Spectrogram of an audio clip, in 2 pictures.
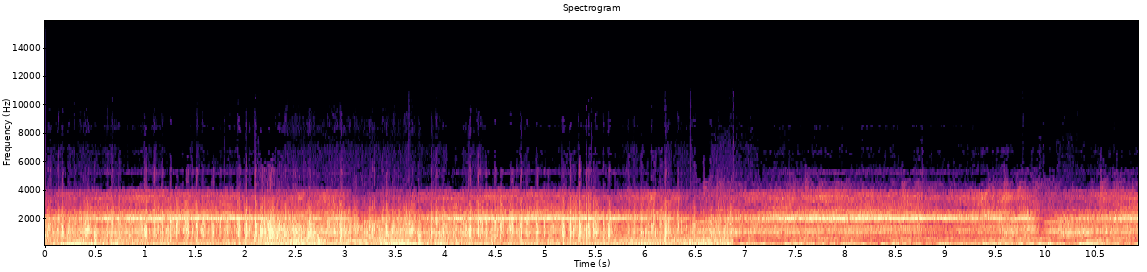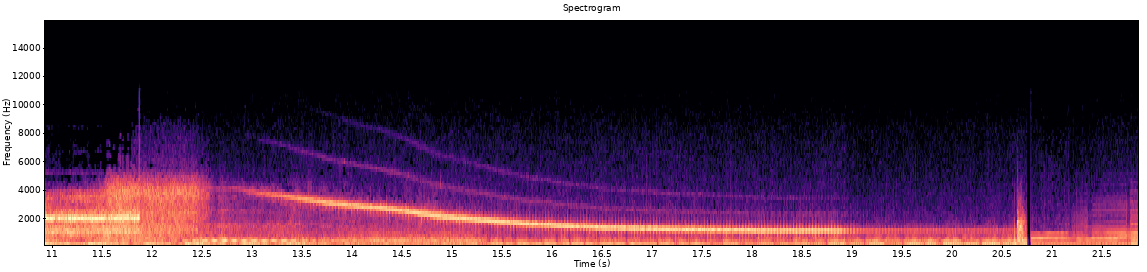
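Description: Electronic science-fiction sound effects: a loud rushing noise with a steady high whine stops about twelve seconds in. A long whistle follows, falling slowly in pitch over about six seconds above a low steady hum.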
